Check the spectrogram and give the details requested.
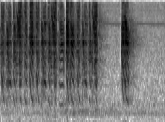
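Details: Male-style courtship singing of a zebra finch meant to excite females to mate: a rapid string of harsh, buzzy nasal notes lasting about a second and a half, then silence and one final short note.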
